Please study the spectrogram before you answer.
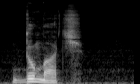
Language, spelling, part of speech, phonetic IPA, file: Polish, dumać, verb, [ˈdũmat͡ɕ], Pl-dumać.ogg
